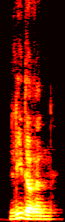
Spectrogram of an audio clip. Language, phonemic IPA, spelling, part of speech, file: Dutch, /ˈli.də.rə(n)/, liederen, noun, Nl-liederen.ogg
- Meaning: plural of lied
